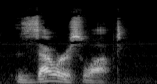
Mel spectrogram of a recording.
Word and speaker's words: zowerswopped: The word is Zauerswapt.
